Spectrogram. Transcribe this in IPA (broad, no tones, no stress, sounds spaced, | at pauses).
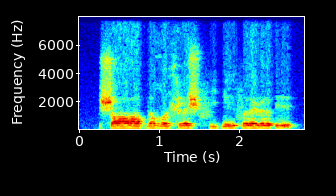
ʃ ɒː b ə ʁʷ i x ɭ ə ʃ f i ɠ ĩ f əː ɭ ə ʔ ɪ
